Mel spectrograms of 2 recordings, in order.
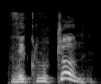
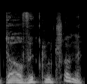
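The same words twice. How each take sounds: First: Louder, higher insistent repeat; emphatic exclamation. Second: Said in the usual way. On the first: A narrator's reading. Father refuses to believe the miracle, loud exclamation. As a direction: throw the word out forcefully.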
